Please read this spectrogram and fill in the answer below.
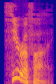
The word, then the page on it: thurify: British English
